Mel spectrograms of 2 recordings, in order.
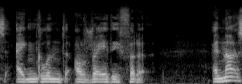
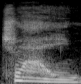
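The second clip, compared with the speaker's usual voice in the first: put-on non-Scottish accent on the word "train". Showing how others probably say train: imitating a non-scottish accent saying train. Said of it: "You probably say something like train".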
